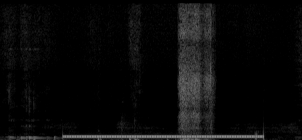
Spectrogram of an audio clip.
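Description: A single loud, steady two-second burst of an outgoing phone call's ringing tone, clear, with faint clicks and rustling before it and a brief hiss partway through.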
